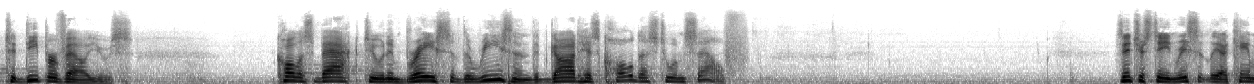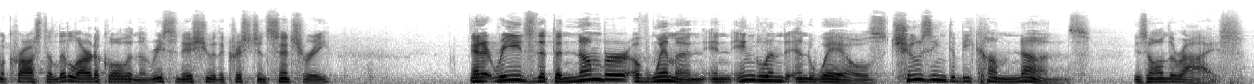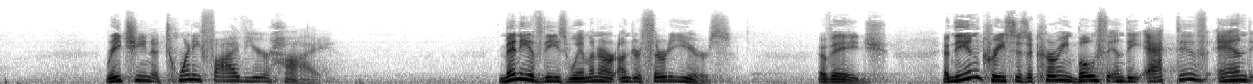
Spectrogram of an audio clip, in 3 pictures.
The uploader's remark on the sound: Messsage delivered during the Traditional Worship service.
